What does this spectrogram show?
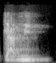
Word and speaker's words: Kamit: Bon, il y a des gens qui prononcent Kemet, on peut, d'accord, mais ce n'est pas une faute de dire Kamit. On dit Kamit. Moi, je préfère dire pour cette expression Kamit.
